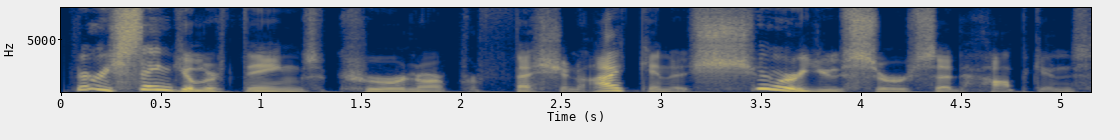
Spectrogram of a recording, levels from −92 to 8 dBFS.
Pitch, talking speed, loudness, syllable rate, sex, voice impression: 115 Hz, 165 wpm, -21 LUFS, 4.5 syllables/s, male, masculine, middle-aged, thick, powerful, bright, slightly halting, slightly raspy, slightly mature, friendly, wild, lively, intense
